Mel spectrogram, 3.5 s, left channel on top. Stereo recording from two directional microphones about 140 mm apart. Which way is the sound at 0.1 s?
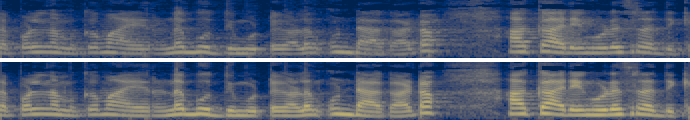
60° right (ahead or behind).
